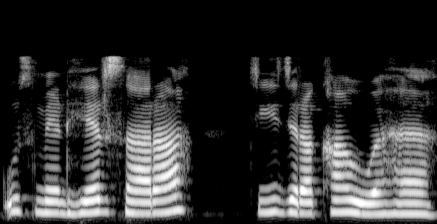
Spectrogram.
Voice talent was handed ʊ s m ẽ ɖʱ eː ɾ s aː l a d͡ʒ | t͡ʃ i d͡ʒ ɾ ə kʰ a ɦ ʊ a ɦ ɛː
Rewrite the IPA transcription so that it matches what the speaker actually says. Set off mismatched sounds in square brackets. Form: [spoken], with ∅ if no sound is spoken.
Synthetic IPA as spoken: ʊ s m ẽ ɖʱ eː ɾ s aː [ɾ] a [∅] | t͡ʃ [iː] d͡ʒ ɾ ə kʰ a ɦ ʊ a ɦ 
